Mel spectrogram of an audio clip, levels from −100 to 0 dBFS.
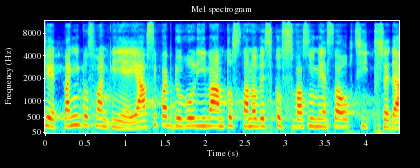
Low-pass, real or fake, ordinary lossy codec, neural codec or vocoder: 10.8 kHz; fake; Opus, 24 kbps; autoencoder, 48 kHz, 32 numbers a frame, DAC-VAE, trained on Japanese speech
